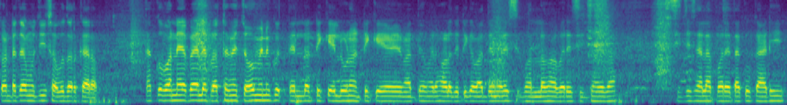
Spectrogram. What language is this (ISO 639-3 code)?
uki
